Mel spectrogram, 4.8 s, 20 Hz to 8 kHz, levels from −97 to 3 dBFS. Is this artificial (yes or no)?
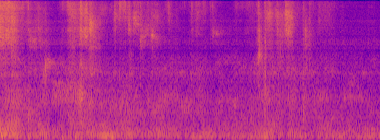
yes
